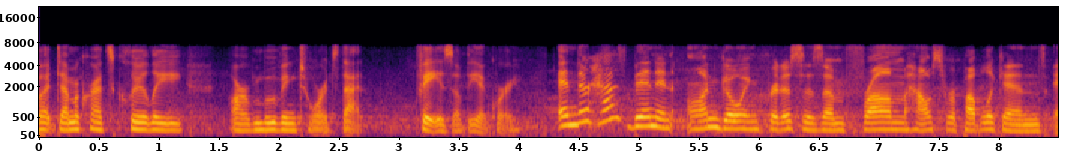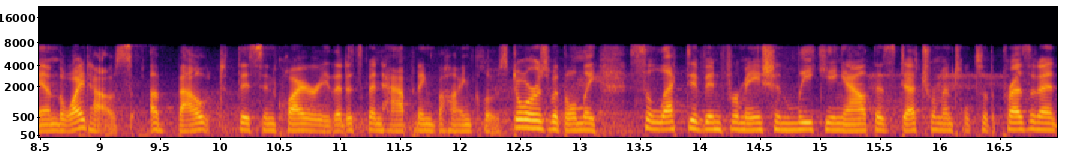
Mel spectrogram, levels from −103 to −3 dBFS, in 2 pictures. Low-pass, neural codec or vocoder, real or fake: 7.2 kHz; none; real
